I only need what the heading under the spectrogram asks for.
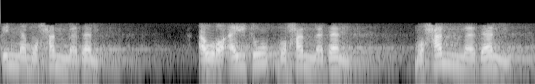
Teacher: فعندما تقول رأيت محمدا تسمع صوتا للتنوين في آخر الكلام عند الوصل طبعا · Term: التنوين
